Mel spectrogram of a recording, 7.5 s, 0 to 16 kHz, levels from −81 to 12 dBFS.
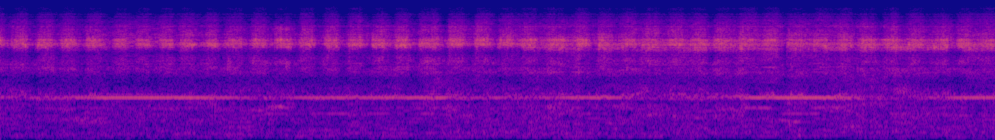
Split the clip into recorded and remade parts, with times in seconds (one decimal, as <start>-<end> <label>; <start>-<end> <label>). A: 0.0-0.8 remade; 0.8-1.3 recorded; 1.3-7.5 remade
